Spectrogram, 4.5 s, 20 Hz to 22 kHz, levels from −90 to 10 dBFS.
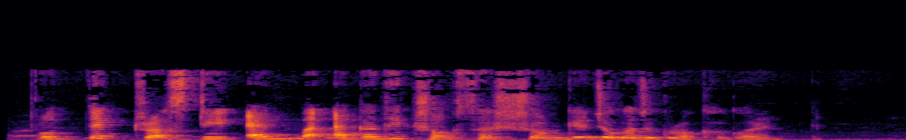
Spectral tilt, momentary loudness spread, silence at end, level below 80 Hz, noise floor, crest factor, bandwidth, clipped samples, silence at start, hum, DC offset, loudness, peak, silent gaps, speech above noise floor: -2.5 dB/octave; 12 LU; 0.45 s; -56 dBFS; -51 dBFS; 20 dB; 11.5 kHz; under 0.1%; 0.1 s; none; under 0.1%; -22 LUFS; -2 dBFS; none; 29 dB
